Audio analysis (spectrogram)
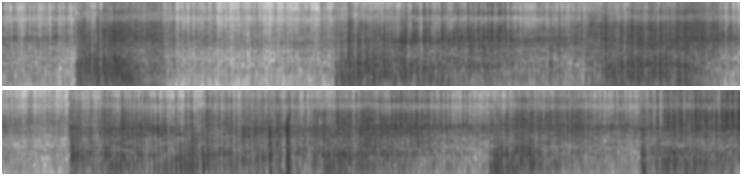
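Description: A flat, iridescent blue-purple faux snakeskin synthetic leather mat, embossed with a reptile pattern and lying on a table, is scratched and tapped with long pointed fingernails of both hands. Bursts of dry, crackly scratching come in uneven surges with quieter gaps between them. A sharp tap stands out near the ten-second mark.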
